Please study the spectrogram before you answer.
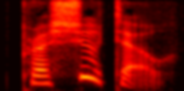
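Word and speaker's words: prosciutto: How about prashto? P r o s c i u t t o. Ah, another great one. The ci combination here makes a shuh sound. So it's not prouto, it's proto with the stress on the shoe.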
